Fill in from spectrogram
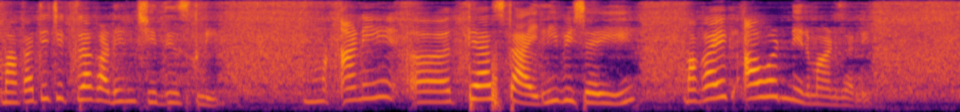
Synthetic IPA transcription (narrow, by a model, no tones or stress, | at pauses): m̤akat̪iːt͡ɕit̪ɾakaɽiːnt͡ɕiːd̪isliː | aɽ̃it̪jasʈajliːʋiɕəjiː | m̤akaekaʋəɽniɾmaɳd͡zʱalḭː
